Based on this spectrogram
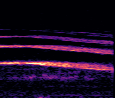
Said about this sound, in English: Going to sign off with another police siren. There we go.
